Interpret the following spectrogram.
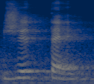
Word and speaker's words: j'étais: A e S tem um som de E, como j'étais.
